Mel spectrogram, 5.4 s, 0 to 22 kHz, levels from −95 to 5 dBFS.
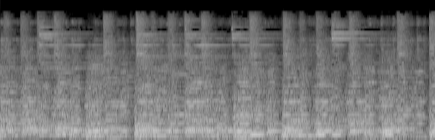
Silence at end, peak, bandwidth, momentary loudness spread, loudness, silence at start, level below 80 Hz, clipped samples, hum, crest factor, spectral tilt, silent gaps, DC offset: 0 s; -6 dBFS; 15.5 kHz; 2 LU; -22 LUFS; 0 s; -52 dBFS; under 0.1%; none; 16 dB; -4 dB/octave; none; under 0.1%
